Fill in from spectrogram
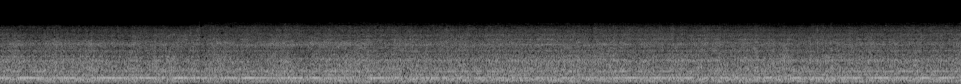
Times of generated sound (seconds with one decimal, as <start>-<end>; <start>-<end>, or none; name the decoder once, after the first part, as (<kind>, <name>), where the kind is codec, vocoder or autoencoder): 1.3-1.9 (autoencoder, DAC-VAE); 2.4-3.4; 5.5-8.6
